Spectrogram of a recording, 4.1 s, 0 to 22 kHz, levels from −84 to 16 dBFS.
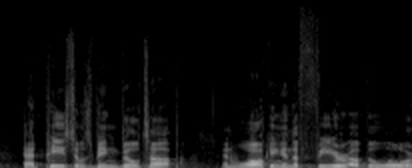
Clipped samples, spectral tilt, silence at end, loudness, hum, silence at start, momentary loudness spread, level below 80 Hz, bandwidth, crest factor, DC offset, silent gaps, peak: under 0.1%; -6.5 dB/octave; 0 s; -29 LUFS; none; 0.25 s; 10 LU; -66 dBFS; 16.5 kHz; 20 dB; under 0.1%; none; -10 dBFS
